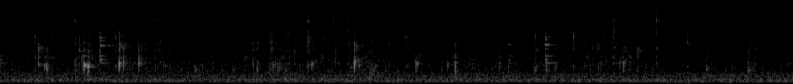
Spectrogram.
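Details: Pet terrier mix dog eating his dinner of canned food mixed with kibble indoors; wet, mushy chewing and lapping clicks come in quick irregular bursts, with a few sharper clinks early on.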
